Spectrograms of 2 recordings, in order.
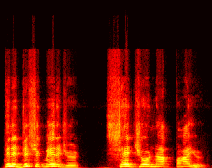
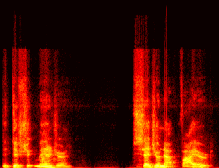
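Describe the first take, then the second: First: Incredulous. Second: Said in the usual way. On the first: Shown as a demonstration. Commentator repeating the story back to her in high disbelief. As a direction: stretch it out like you can't believe it.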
